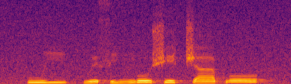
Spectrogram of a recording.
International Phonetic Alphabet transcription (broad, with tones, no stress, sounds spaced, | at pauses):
w iː˧ kʷ e˨ s i˨ ŋ oː˦ ʃ e˦ t͡ʃ aː˧ b ɔ˨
